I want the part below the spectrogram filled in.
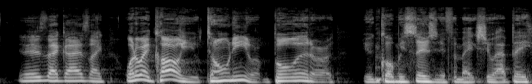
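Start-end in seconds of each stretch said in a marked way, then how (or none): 1.2-5.3 put-on London accent. Showing a co-host a go-to impression: Vinnie Jones impression. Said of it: "my go-to impression for him".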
